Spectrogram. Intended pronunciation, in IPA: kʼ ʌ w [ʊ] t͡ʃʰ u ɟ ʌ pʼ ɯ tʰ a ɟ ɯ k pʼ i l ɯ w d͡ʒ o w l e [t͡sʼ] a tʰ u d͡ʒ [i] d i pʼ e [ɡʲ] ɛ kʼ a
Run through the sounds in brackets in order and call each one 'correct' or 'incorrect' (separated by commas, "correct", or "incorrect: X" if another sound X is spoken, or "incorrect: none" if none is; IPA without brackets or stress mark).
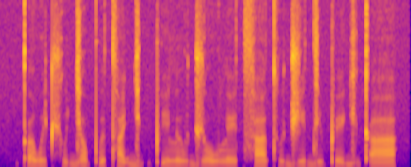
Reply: incorrect: ɯ, incorrect: t͡sʰ, correct, correct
